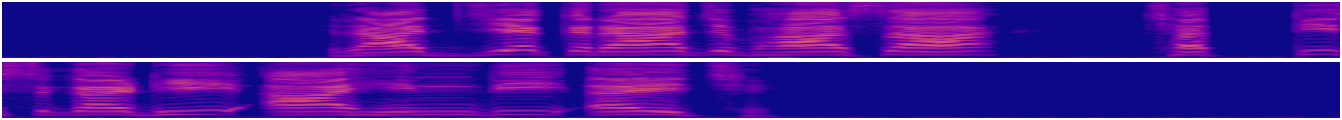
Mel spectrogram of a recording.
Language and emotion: Maithili, neutral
